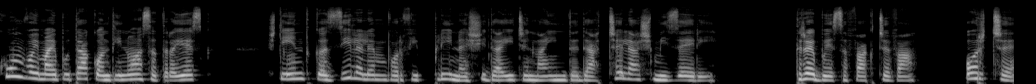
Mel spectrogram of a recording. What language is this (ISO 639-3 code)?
ron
